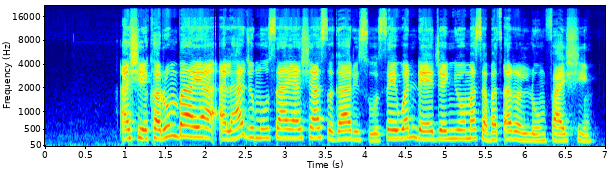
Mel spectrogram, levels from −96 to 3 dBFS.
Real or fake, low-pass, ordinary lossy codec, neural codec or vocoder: real; none; none; none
